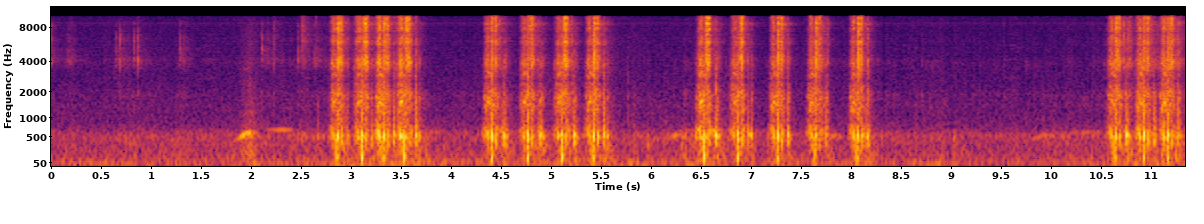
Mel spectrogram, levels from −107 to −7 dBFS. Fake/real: fake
